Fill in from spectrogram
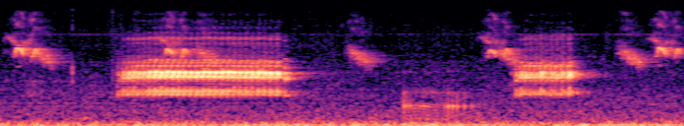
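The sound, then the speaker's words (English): A strange, harsh bird call rings out in two loud buzzy bursts, a long one then a shorter one, with faint high chirps scattered around them and no talking. “And there's that weird bird again. There's that weird, crazy sound again.”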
